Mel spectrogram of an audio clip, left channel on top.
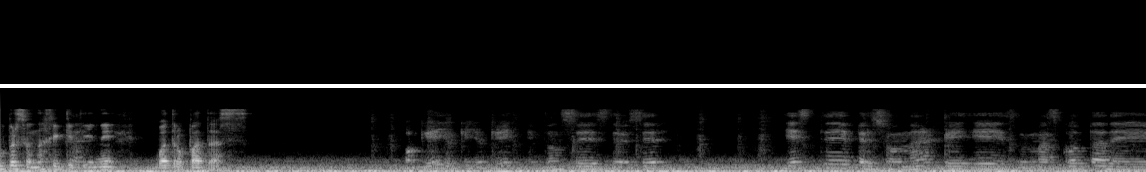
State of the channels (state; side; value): silent; left; digital silence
